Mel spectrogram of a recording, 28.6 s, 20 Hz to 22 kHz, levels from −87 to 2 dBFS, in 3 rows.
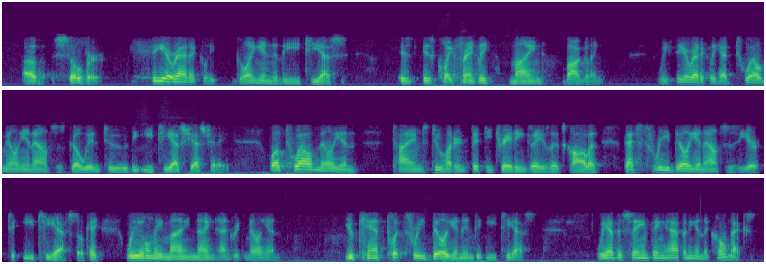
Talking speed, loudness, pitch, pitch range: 135 wpm, -22 LUFS, 95 Hz, 85-110 Hz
